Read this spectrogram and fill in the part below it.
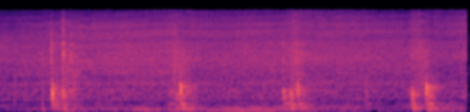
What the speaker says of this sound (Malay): daun bawang bahagian batang dia yang putih ni kita masuk dulu ya dan kita gaul ya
